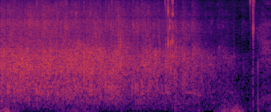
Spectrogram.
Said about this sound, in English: Can we please give another round of applause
